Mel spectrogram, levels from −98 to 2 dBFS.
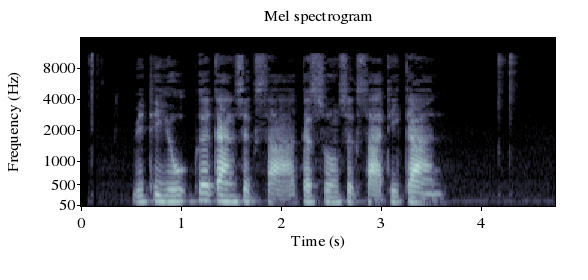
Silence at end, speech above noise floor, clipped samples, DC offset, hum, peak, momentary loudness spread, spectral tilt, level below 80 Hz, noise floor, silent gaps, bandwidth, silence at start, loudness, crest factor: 0.45 s; 36 dB; under 0.1%; under 0.1%; none; -8 dBFS; 10 LU; -6 dB/octave; -74 dBFS; -64 dBFS; none; 11.5 kHz; 0.55 s; -28 LUFS; 22 dB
